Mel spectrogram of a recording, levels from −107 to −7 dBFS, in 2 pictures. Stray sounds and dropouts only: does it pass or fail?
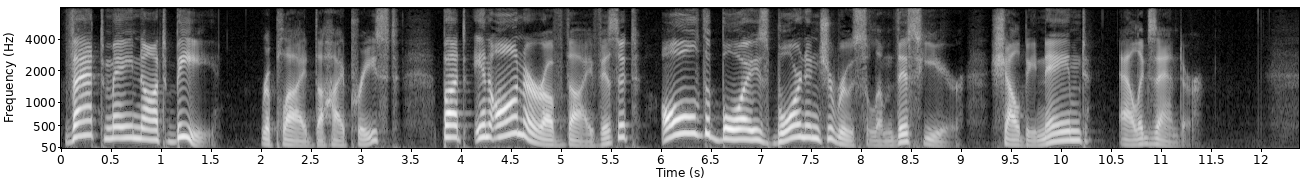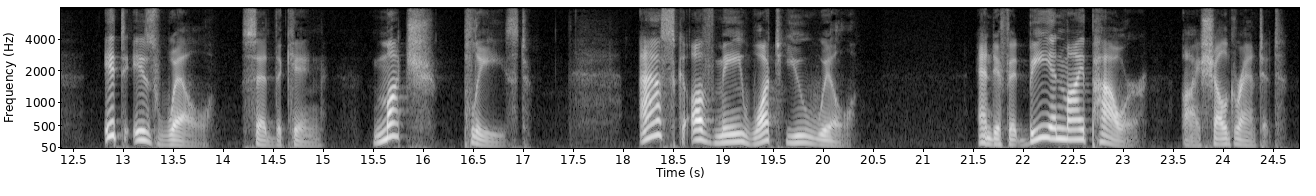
pass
